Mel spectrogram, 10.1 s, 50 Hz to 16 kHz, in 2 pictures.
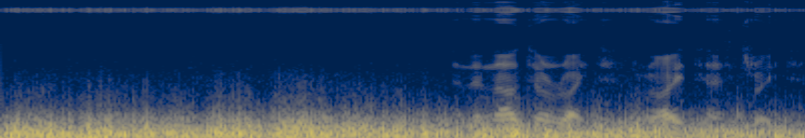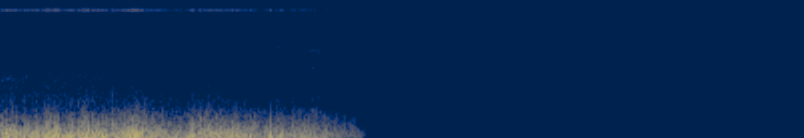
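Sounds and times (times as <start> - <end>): wind buffeting microphone: 0.0 - 7.3.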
